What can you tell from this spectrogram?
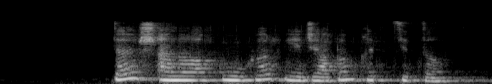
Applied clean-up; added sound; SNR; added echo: neural separator model SepFormer DNS4.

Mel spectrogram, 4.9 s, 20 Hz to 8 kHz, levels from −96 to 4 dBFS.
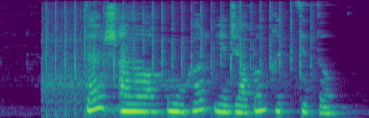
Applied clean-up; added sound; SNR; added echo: classical method WPE with log-MMSE.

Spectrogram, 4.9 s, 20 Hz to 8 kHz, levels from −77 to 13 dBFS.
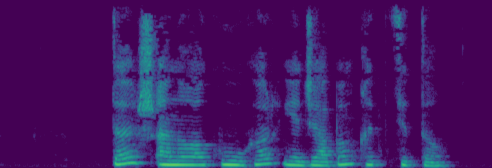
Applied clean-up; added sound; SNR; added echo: none; none; none; none.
